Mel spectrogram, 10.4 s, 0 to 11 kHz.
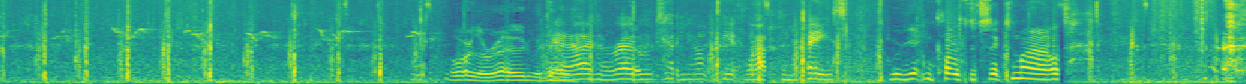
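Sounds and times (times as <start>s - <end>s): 
running footsteps on grass: 0.0s - 10.3s
speech: 3.8s - 8.9s, 10.2s - 10.3s.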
